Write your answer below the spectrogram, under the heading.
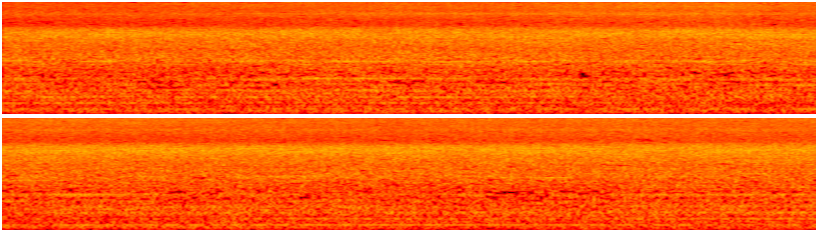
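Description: Steady drone of industrial air compressors running, a constant low hum under an even rushing noise with no change in pitch or level.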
